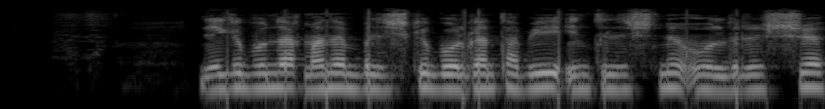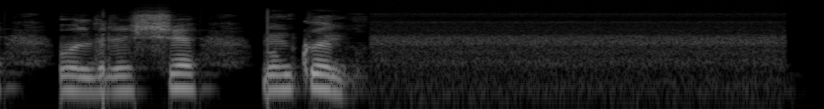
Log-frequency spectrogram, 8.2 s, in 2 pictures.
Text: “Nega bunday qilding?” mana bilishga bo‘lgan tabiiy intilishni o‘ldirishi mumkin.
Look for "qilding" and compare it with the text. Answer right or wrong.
wrong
